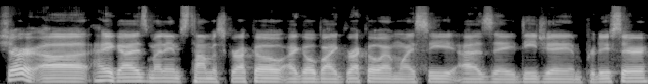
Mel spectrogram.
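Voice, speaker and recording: In an American accent, a man with a plain, everyday voice talks at a moderate pace in a fairly low pitch with hardly any pauses. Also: fairly even intonation. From New York. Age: 30s. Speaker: DJ and festival organizer. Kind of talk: podcast interview.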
